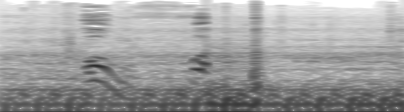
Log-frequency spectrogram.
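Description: GQ Nissan Patrol's engine running steadily at low revs, with an even low pulsing throughout.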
